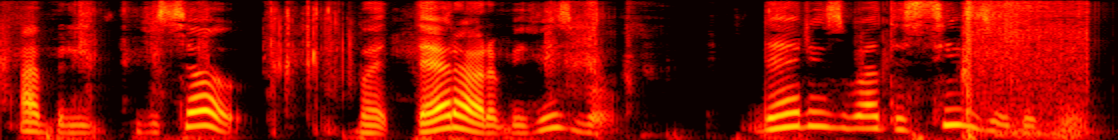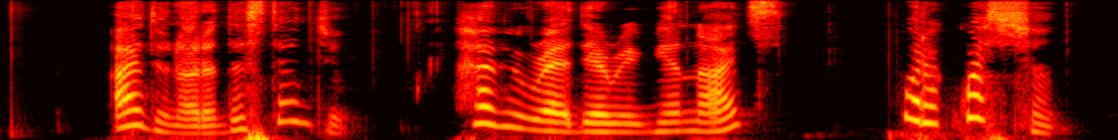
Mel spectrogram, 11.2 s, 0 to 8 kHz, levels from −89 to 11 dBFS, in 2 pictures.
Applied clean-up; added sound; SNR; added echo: classical method log-MMSE.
